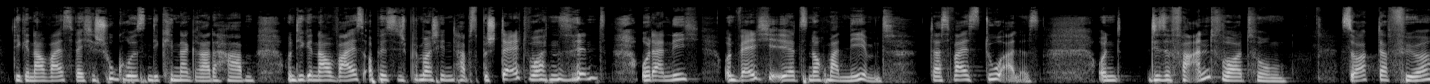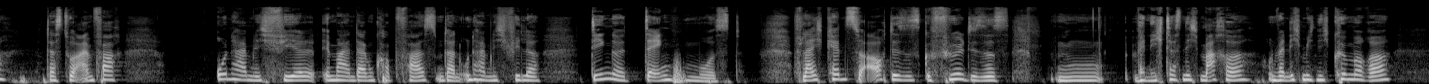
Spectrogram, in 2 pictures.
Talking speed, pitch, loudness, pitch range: 150 wpm, 195 Hz, -19 LUFS, 185-215 Hz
